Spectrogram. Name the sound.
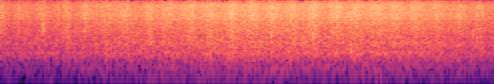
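flowing brook water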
